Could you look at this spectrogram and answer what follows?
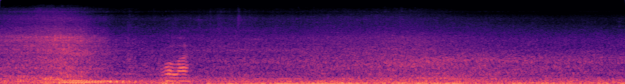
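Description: Cars driving by on a street in Lima, Peru: a continuous roar of passing traffic close by, loud and steady, with a brief spoken greeting early on.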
